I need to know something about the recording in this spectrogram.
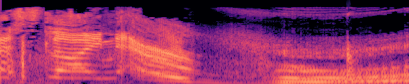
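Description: A young man speaks close up, with animation.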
